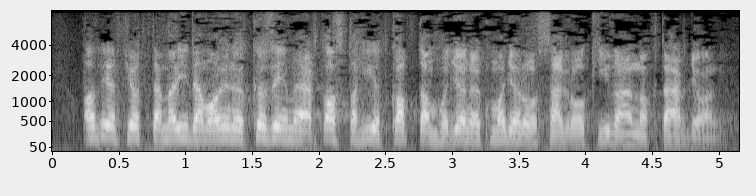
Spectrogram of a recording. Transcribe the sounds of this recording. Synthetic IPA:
ɒzeːrt̪jøt̪ːɛmɛlid̪ɛmɒønø̞kːø̞zeːmɛrt̪ɒst̪ɒɦiːrt̪kɒpt̪ɒmɦo̞ɟønøkmɒɟɒɾo̞rsaːɡroːlkiːvaːnːɒkt̪aːrɟɒ̰lnḭ

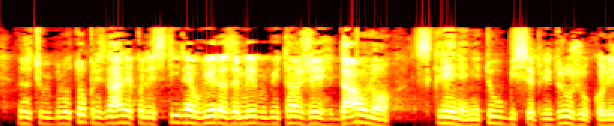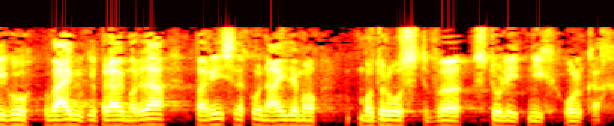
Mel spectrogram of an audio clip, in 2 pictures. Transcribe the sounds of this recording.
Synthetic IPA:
ət͡ʃɛbibilot̪oːpɾiznaːnjɛpalɛst̪iːnɛuʋeːɾazameːɾbibiwt̪aʒed̪awnɔskleːnjɛnit̪ubisɛpɾid̪ɾuʒiwkɔleːɡuʋaːjɡukipɾaːʋimɔɾd̪apaɾeslaxkoːnaːjd̪ɛmɔ | mɔd̪ɾoːst̪ʋəst̪oleːt̪nixoːlkʰa̰x

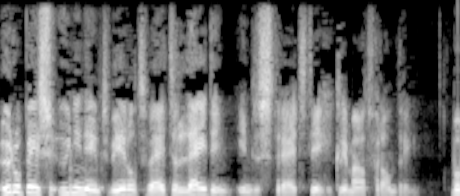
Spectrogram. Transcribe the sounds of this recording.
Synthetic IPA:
øːɾopeːjsəʔynineːmtʋeːɾəlˠtʋɛjtəlɛjdɪŋɪndəstrɛjtːejɣənklimaːtfəɾɑ̰ndəɾɪ̰ŋ | ʋ

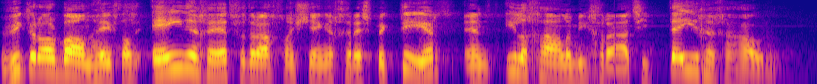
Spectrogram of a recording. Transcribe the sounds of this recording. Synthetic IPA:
ʋik̚tɔɾɔrbɑnɦejftɑlˠsejnəχəɦətfərdrɑχfɑnʃɛŋəχəɾɛspɛk̚tɪːrtɛniləχaːləmiχra̰ːtsitejχənχəɦawdən

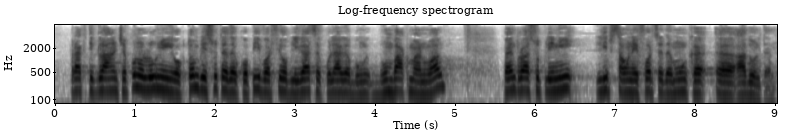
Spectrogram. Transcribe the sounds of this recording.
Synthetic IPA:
pɾakt̪iklaɨnt͡ʃe̞punulunijo̞kt̪o̞mbɾie̞sut̪e̞d̪e̞ko̞pijvo̞rfio̞bliɡat̪sʲsəkuleaɡəbumbakmanual | pe̞nt̪ɾuasuplini | lipsaune̞jfo̞rt̪se̞d̪e̞muŋkəad̪ult̪e̞

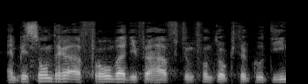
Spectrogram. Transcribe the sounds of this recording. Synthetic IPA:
æɪnbezɔndəʁɐafʁoːvaːɐdiːfɛɐhaftʊŋfɔndɔktɐɡud̥iː

